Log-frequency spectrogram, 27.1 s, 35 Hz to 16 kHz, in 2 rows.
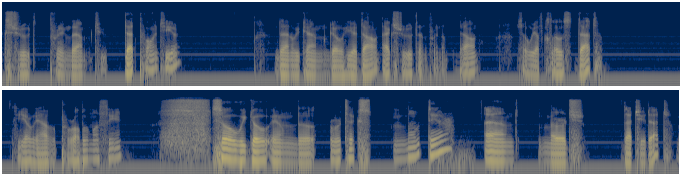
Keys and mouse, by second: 0.7-2.9 drag, 5.6 right click, 7.4 e, 8.4-10.1 drag, 11.0 middle click, 12.2-18.7 middle drag, 19.9-22.1 middle drag, 22.1-23.9 drag, 23.9-27.1 right drag.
